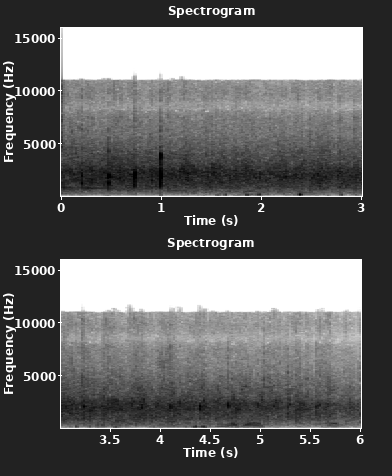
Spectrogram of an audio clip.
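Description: Steady applause from a crowd giving a strong round of applause to the Lord, a dense continuous patter of many hands clapping with a few sharper claps early on, holding at an even level for about six seconds.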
